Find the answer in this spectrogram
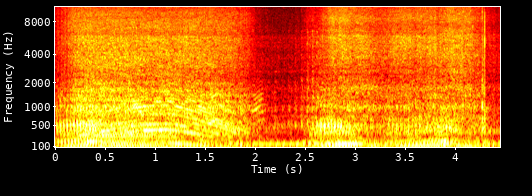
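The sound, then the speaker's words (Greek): A jeep engine revs and strains as the jeep is driven up and down a road to open it, in Agia Paraskevi; its pitch rises and falls in sweeps before settling into a steady rumble, with no voices over it. “Ευτυχώ έχω τον τζιπ εδώ πέρα και έκανα πάνω κάτω το δρόμο και άνοιξα μόνο μου.”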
